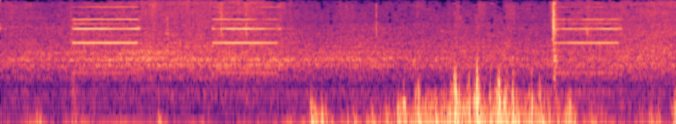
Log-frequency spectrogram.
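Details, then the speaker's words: Skoda Kodiaq Sportline power tailgate: sharp, evenly spaced beeps while the motor hums and clunks. Pressing and holding the button until it beeps sets a custom opening height; normal operation. "then press and hold the button until you hear the beeps again and that will set"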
